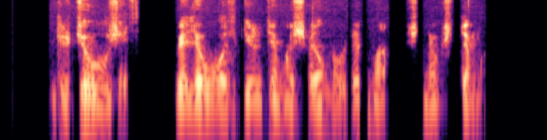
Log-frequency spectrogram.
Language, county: Lithuanian, Alytus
